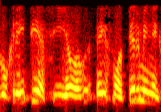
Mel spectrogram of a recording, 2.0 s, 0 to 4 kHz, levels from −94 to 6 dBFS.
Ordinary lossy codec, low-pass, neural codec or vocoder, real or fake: AAC, 24 kbps; 3.6 kHz; none; real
